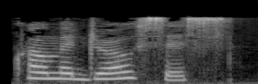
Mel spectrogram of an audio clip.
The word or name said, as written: chromidrosis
